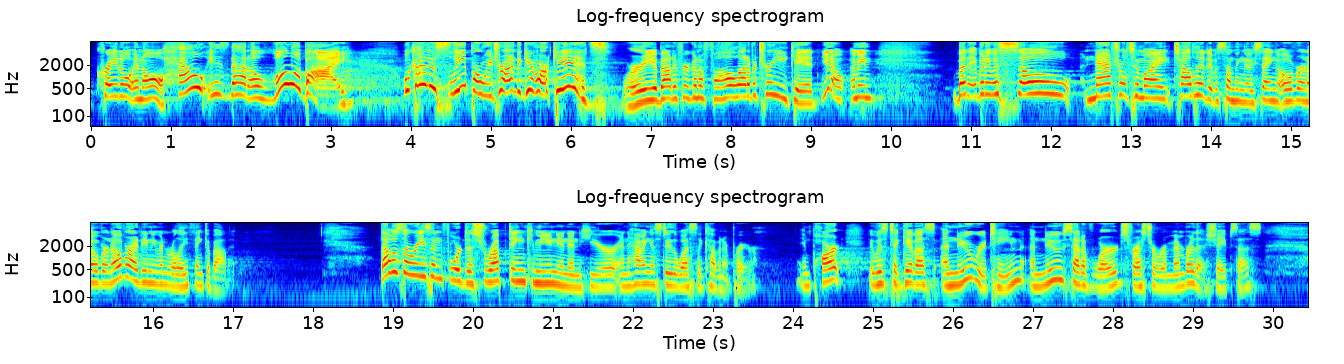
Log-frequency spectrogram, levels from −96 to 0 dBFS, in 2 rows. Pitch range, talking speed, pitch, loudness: 215-335 Hz, 200 wpm, 260 Hz, -17 LUFS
